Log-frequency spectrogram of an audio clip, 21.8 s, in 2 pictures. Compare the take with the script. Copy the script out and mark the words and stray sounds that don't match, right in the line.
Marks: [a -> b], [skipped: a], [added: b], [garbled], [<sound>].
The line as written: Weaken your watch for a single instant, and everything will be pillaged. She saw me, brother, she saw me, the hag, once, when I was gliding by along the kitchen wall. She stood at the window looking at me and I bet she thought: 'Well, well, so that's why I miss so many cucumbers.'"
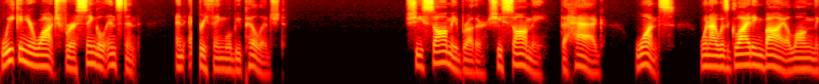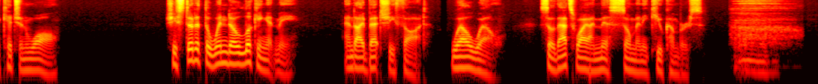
Weaken your watch for a single instant, and everything [dropout] will be pillaged. She saw me, brother, she saw me, the hag, once, when I was gliding by along the kitchen wall. She stood at the window looking at me and I bet she thought: 'Well, well, so that's why I miss so many cucumbers.'" [sigh]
